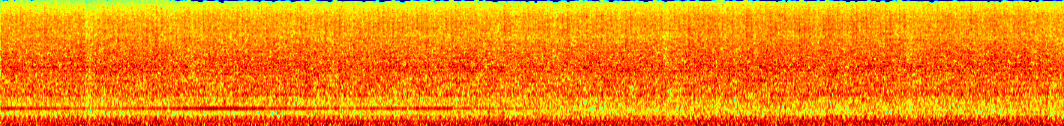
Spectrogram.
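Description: Wind rushes past a plane's cockpit.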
